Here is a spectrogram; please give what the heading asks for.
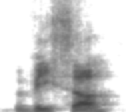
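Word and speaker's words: Wissa: of the worst shots you've ever seen from Visa that's how you say it and uh vandeven's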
